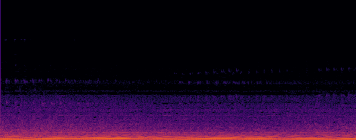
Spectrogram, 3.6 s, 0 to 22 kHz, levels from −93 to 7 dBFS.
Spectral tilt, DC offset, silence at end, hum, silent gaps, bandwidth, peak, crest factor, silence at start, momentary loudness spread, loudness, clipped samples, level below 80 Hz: -9.5 dB/octave; under 0.1%; 0 s; none; none; 6.8 kHz; -18 dBFS; 10 dB; 0 s; 4 LU; -30 LUFS; under 0.1%; -42 dBFS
